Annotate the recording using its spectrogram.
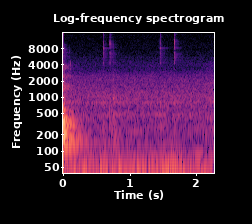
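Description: Several faint, sharp computer mouse clicks spread through a pause.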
